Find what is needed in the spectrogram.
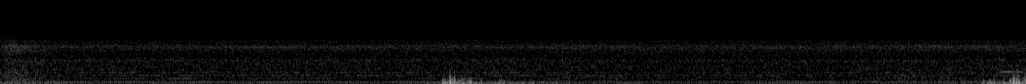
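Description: Faint steady hiss and low hum of background noise on a video-call line, with one brief low sound about four and a half seconds in.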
